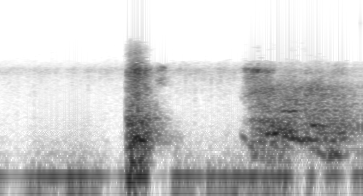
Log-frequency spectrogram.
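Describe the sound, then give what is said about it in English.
A lion, shot in the throat, lets out a ragged, rumbling roar lasting over a second, following a single sharp, loud burst, over a steady background hum and whine. “There, that finishes the liar.”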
